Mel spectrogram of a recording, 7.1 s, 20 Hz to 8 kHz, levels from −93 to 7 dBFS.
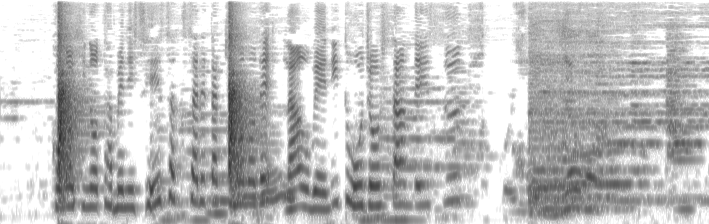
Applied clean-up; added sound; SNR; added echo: classical method Wiener filter.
